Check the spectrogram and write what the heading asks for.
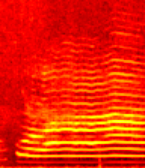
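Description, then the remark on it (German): A male cat lets out one long, drawn-out meow, clear, holding a steady tone for nearly two seconds with no voices present. “Der hat Geschmack, der Kater.”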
